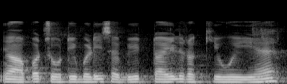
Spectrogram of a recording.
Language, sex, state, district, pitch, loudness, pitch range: Hindi, male, Uttar Pradesh, Shamli, 120 Hz, -17 LUFS, 115-125 Hz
